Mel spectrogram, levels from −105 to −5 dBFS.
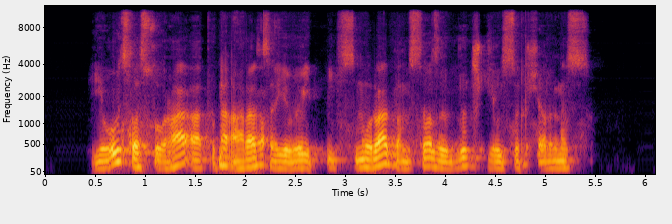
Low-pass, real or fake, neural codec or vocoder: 10.8 kHz; fake; codec, 24 kHz, 1.5 kbps, HILCodec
